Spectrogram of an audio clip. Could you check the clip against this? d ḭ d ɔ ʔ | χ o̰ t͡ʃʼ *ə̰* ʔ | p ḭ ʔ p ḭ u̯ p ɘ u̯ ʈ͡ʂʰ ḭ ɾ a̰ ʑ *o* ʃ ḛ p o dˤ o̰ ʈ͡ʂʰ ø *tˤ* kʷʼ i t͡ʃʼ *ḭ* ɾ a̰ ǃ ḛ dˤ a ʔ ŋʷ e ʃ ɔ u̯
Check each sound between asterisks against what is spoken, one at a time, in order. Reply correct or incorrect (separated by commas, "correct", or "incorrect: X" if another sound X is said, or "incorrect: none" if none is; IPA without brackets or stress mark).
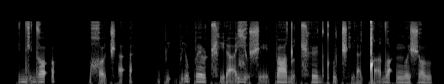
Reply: incorrect: a̰, incorrect: o̰, incorrect: d, correct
